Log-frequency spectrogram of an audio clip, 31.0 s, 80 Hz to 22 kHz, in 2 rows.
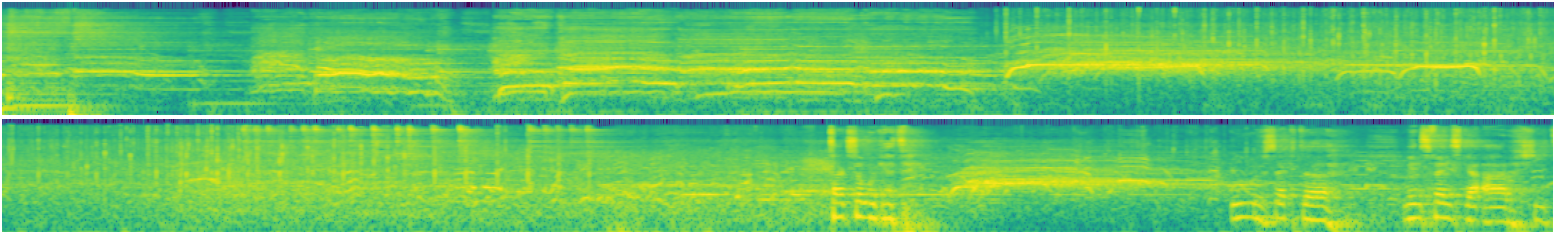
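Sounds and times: live band music with singing: 0.0s - 10.0s
concert crowd cheering: 6.9s - 31.0s
crowd clapping: 9.8s - 22.2s, 25.5s - 28.8s.

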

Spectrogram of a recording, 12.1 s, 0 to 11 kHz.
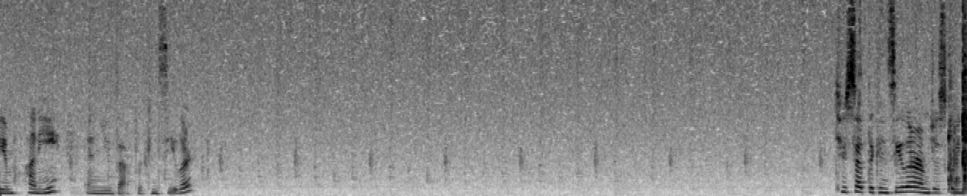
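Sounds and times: soft ticking: 0.8s - 11.9s.

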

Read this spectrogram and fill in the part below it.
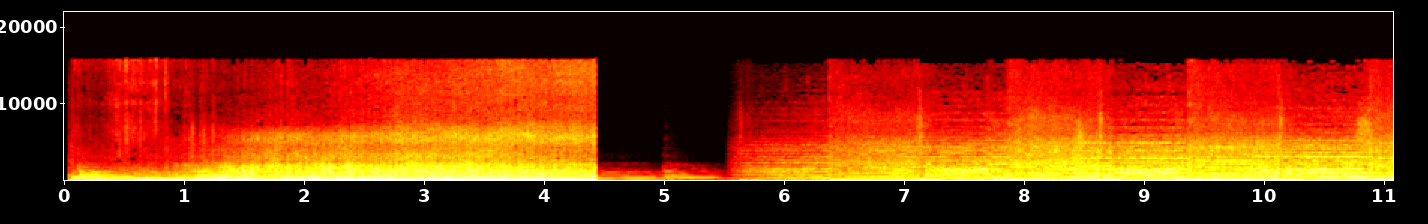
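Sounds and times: background music: 0.0s - 11.0s
car exhaust at full throttle: 0.6s - 4.4s.

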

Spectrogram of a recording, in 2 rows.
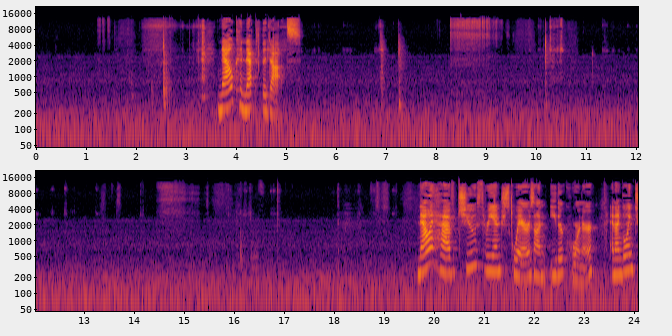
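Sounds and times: low steady hum: 0.0s - 24.0s
marker scratching on cardstock: 8.3s - 9.3s, 14.5s - 15.5s.

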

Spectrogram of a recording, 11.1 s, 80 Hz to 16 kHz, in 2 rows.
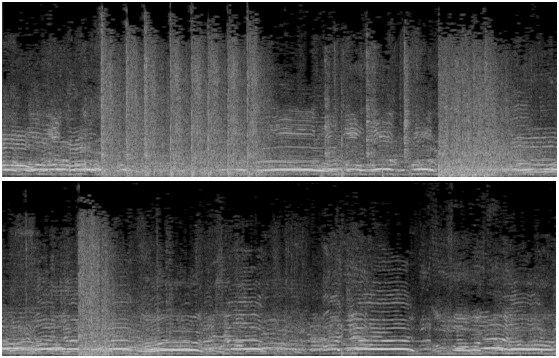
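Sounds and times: men shouting: 0.0s - 11.0s
automatic gunfire: 1.0s - 2.7s, 4.4s - 5.2s.

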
